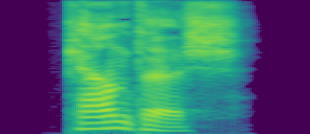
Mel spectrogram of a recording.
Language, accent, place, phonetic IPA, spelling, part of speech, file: German, Germany, Berlin, [ˈkɛʁntɪʃ], kärntisch, adjective, De-kärntisch.ogg
- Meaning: alternative form of kärntnerisch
